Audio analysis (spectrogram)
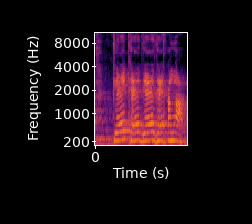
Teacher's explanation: ये किससे बोले जाते हैं? कंठ से बोले जाते हैं।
